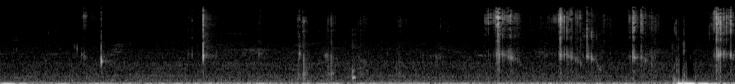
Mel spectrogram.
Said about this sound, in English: A little less loud, please. No one wants to hear you guys crunching.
